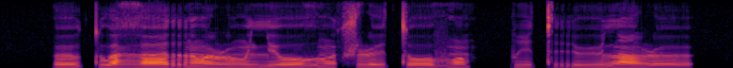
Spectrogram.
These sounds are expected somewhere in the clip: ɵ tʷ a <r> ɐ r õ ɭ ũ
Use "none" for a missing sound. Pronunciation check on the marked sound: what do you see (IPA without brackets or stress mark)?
ɣ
